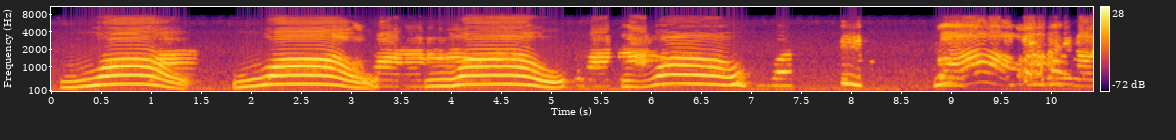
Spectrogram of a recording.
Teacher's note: जब आप वाव को पढ़ेंगी, पहले आपके होठ गोल हो जाएंगे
